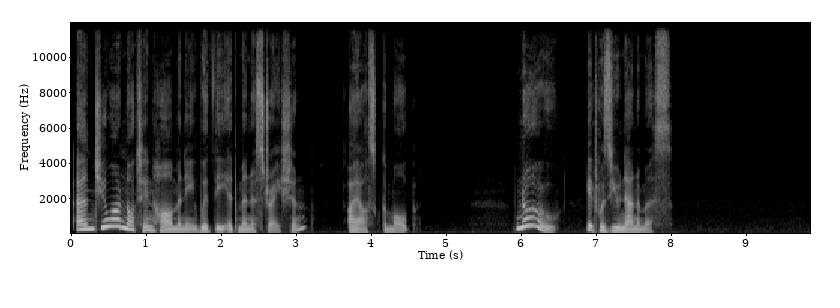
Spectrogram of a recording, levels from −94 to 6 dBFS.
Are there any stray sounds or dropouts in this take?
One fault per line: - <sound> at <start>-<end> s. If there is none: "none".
none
